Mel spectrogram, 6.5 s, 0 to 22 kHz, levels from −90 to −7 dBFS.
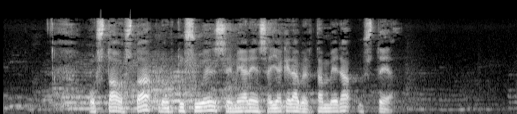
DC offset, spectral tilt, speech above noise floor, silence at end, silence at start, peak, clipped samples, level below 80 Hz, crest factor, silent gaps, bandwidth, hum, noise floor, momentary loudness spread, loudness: under 0.1%; -4.5 dB/octave; 40 dB; 1.55 s; 0.1 s; 0 dBFS; under 0.1%; -44 dBFS; 16 dB; none; 11.5 kHz; none; -54 dBFS; 16 LU; -14 LUFS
